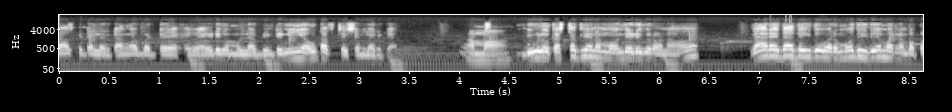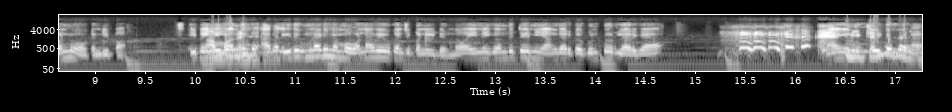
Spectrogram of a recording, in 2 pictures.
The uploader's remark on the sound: Phone Call. Were not together to Record. Apology for the audio.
